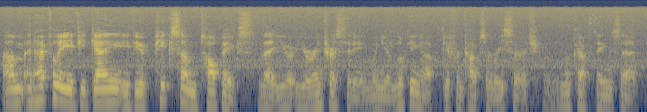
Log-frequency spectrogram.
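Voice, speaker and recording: A medium-pitched male voice moves at a moderate pace with few pauses, yet remains hesitant, thick with fillers and restarts. The speaker, from Ireland and raised in Australia, is the subject coordinator recording a course introduction. Background noise is present.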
